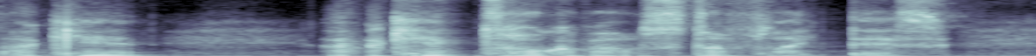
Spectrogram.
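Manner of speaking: whispered, hushed, barely voiced. Showing how he would have to talk in a business environment: whispering. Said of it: "I have to whisper when I'm talking like this".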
